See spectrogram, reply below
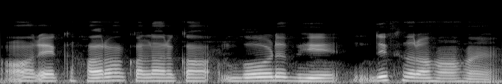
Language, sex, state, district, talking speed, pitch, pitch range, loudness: Hindi, male, Chhattisgarh, Raipur, 120 wpm, 155 Hz, 140-165 Hz, -15 LUFS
